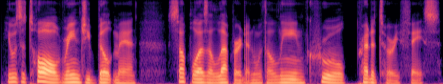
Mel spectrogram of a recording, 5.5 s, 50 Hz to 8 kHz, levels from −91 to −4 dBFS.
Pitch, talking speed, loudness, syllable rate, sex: 115 Hz, 195 wpm, -19 LUFS, 4.8 syllables/s, male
